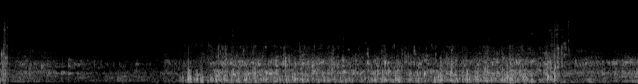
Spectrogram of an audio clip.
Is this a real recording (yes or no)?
no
